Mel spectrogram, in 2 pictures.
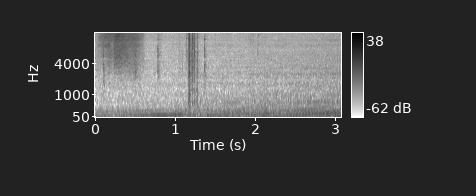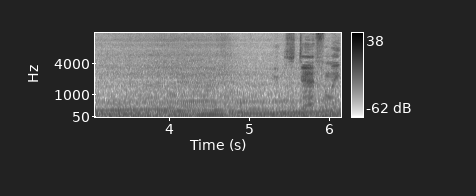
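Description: A Hemi V8 in a Dodge Charger runs nearby with a deep, steady rumble and a brief rise in revs partway through, plus a few sharp clicks and knocks around it.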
